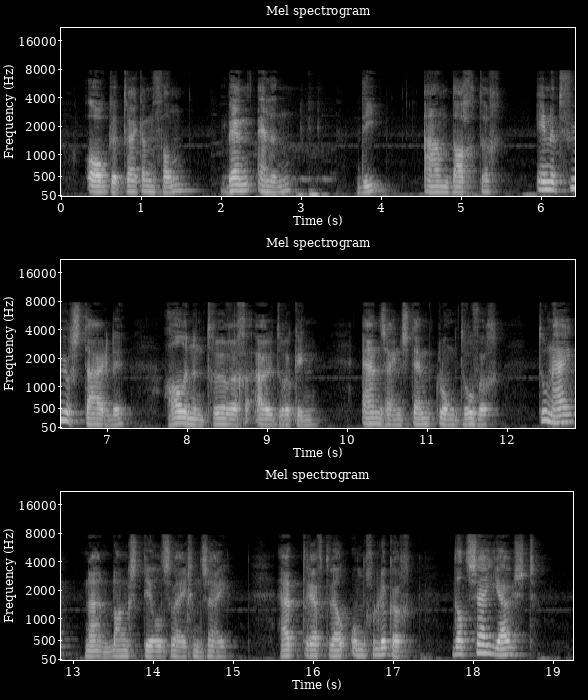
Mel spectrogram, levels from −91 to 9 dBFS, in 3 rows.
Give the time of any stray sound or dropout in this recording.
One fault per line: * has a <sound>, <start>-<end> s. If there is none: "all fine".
all fine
